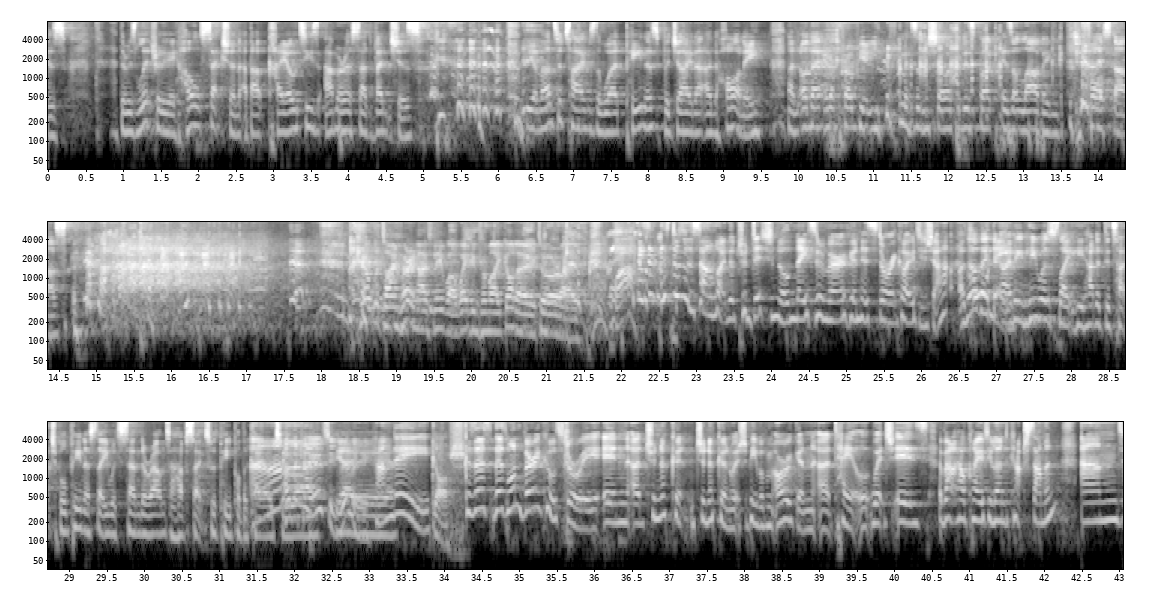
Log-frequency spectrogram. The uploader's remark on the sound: Live from Chesterfield.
